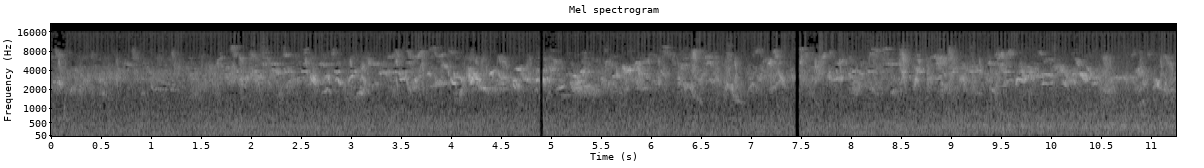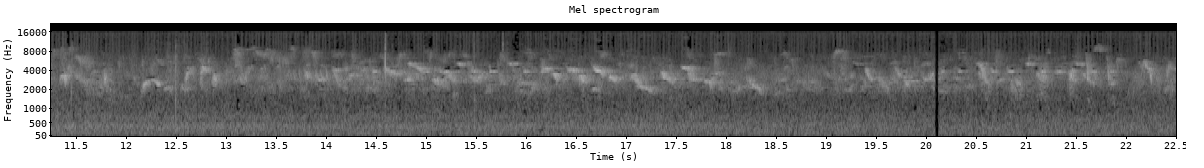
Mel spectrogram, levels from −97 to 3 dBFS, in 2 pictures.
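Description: A recording of everyday sounds with three brief silences, each a gap at a join of encoded pieces: 4.88–4.93 s (about 41 ms), 7.44–7.48 s (about 46 ms) and 20.09–20.13 s (about 41 ms). Each section was encoded separately and joined untrimmed, so encoder start delay and last-frame padding remain. The waveform shows flat-lined notches, and the spectrogram shows thin vertical blank stripes with slightly smeared edges. The sound resumes exactly where it stopped.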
